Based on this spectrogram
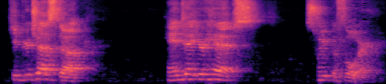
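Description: A man speaks at a very slow pace amid strong room echo. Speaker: fitness instructor. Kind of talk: workout tutorial instruction. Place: garage. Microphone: camera far.

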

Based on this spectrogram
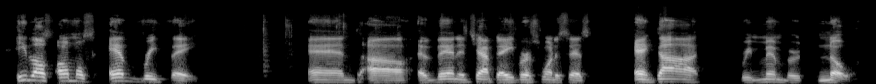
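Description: Over a quiet background, a man of medium pitch speaks with lively intonation at a fairly slow pace, taking long, frequent pauses, in a dry sound with no echo. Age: 50s. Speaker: senior pastor. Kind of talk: casual chat. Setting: video podcast recording. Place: home room. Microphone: video call.

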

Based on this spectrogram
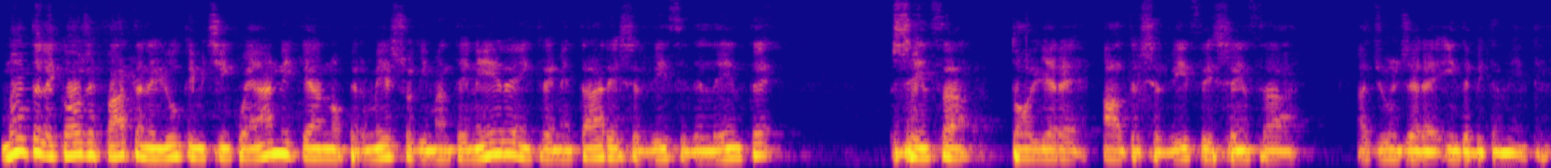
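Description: Over a quiet background, the voice moves at a moderate pace with lively intonation and a dark, mellow, somewhat breathy tone. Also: man, medium pitch for a man. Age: 50s. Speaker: council candidate, outgoing councillor. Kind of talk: reading a prepared programme. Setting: outdoors in a park. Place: garden. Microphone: camera far.

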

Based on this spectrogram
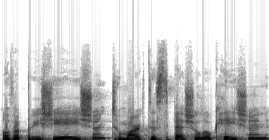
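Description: A woman with a high pitch and ordinary pitch variation. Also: quiet background. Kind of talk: formal instructions to an audience. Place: hall. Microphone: podium.

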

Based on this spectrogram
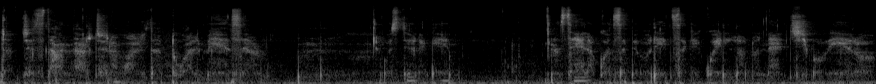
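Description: A woman whispers, leaving long, frequent pauses. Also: moderate pace. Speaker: ASMR creator. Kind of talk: ASMR eating video with casual chat. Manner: soft-spoken. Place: home room.

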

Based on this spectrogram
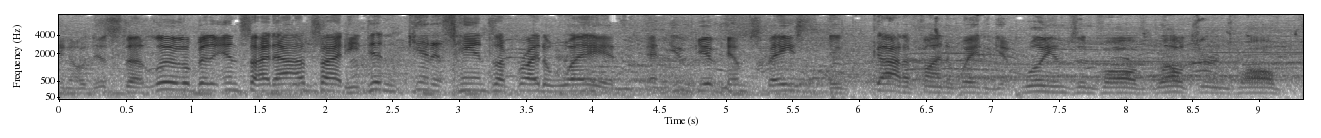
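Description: Noticeable background noise sits behind a man speaking at a high pitch. He keeps a moderate pace with hardly any pauses. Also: ordinary pitch variation. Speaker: color commentator. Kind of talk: live sports commentary. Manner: analytical, conversational, steady pace.

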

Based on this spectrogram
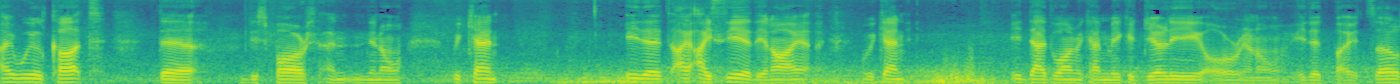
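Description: Over noticeable background noise, the very slow speech has long, frequent pauses in a dry sound with no echo. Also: man. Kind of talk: casual vlog chat. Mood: disappointed, resigned. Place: garden. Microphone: phone near.

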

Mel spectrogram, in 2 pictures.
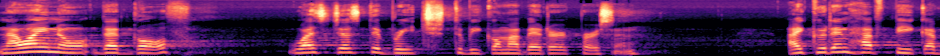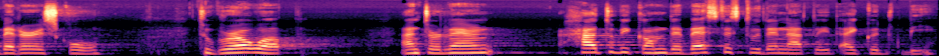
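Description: In a Mexican accent, a woman speaks at a fairly slow pace with fairly even intonation and long, frequent pauses against a quiet background. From Mexico. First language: Spanish. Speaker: Hall of Fame inductee, former college golfer. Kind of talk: acceptance speech, read from prepared text. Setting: stage with audience at ceremony. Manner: emotional, slightly halting. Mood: grateful, emotional. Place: hall. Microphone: podium.

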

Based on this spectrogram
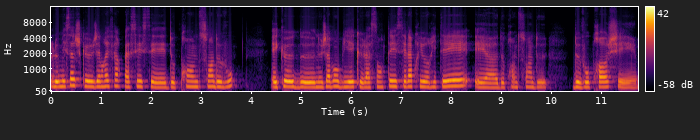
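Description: A woman talks at a very slow pace, fairly high in pitch, with monotone, flat intonation. Her tone is dark and mellow, and the background is quiet. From Haitian heritage. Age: 30s. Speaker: nursing assistant and charity president. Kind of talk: interview monologue. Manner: hesitant with many fillers. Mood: warm, sincere. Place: studio. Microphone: lapel.

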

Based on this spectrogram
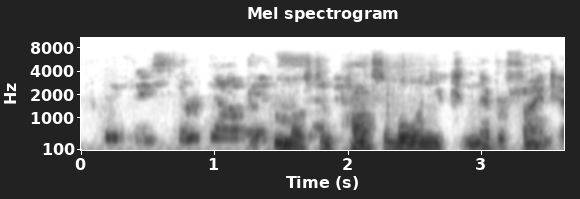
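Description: A man's voice amid noticeable background noise. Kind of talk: casual vlog chat. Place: home room. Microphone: webcam.

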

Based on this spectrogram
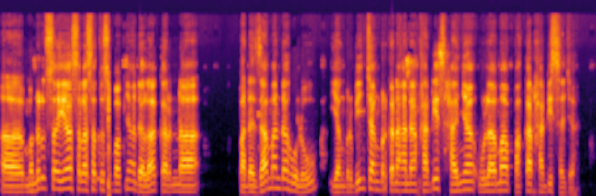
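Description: A man speaks at a moderate pace with a fairly high pitch and ordinary pitch variation. The sound is dry with no echo, over a quiet background. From Indonesia. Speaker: Islamic scholar and lecturer; lecturer. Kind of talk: religious lecture. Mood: calm, earnest. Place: home room. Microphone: video call.

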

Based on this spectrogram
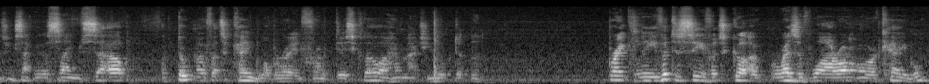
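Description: A man with an English accent talks at a very fast pace and a high pitch, with ordinary pitch variation, big swings in loudness, and light background noise. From England. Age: 30s. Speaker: YouTuber. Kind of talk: casual vlog talk. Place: home room. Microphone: camera far.

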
